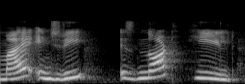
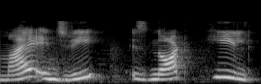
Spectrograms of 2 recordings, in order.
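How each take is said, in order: The two takes are said the same way.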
